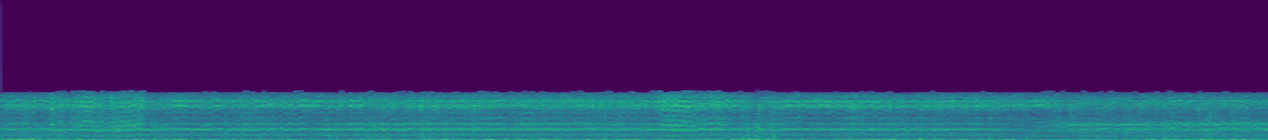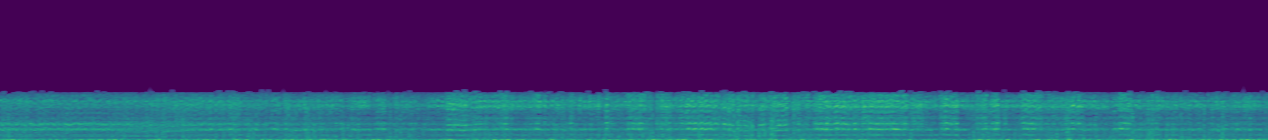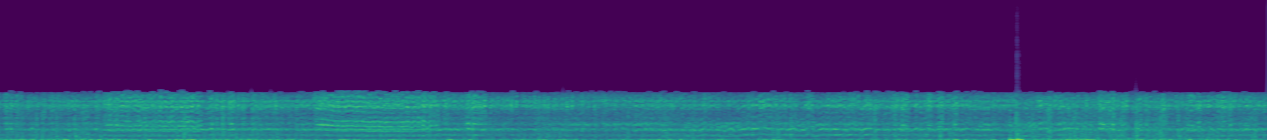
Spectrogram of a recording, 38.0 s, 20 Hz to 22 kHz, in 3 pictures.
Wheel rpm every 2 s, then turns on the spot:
230, 230, 230, 230, 230, 210, 190, 210, 230, 230, 230, 230, 230, 230, 230, 230, 220, 220, 220.
none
